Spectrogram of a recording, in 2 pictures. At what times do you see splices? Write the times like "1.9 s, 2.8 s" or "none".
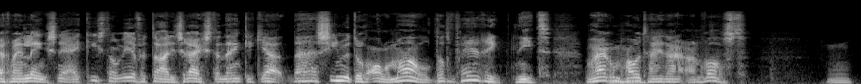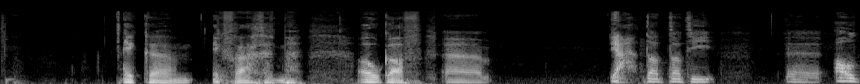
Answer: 13.0 s, 15.0 s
